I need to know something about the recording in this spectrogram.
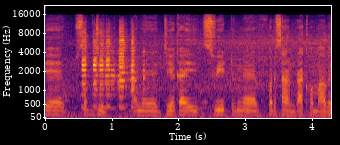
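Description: A man speaking continuously, with no other clear sound besides the voice.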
